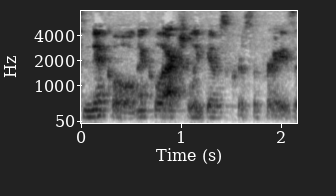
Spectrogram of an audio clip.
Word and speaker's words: chrysoprase: So chrysoprase. Am I saying that right? Yes, you are saying it right.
